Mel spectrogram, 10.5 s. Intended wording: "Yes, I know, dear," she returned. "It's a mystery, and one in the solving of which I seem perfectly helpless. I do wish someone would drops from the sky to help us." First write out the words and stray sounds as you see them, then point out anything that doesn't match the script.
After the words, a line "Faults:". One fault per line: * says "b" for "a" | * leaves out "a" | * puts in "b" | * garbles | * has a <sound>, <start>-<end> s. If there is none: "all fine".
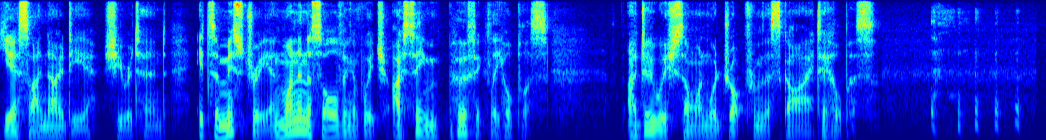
"Yes, I know, dear," she returned. "It's a mystery, and one in the solving of which I seem perfectly helpless. I do wish someone would drop from the sky to help us."
Faults:
* says "drop" for "drops"
* has a laugh, 9.3-10.3 s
